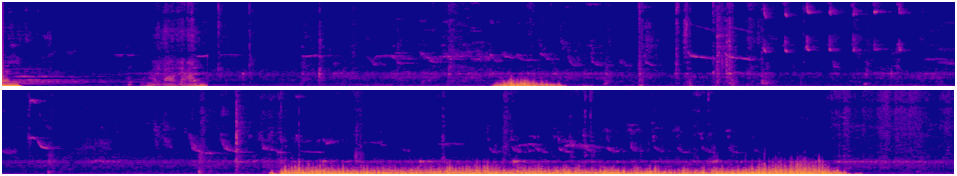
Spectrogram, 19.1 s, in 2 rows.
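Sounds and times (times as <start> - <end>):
small birds chirping: 0.0 - 18.0
wind buffeting microphone: 4.9 - 5.7, 12.1 - 18.1.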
